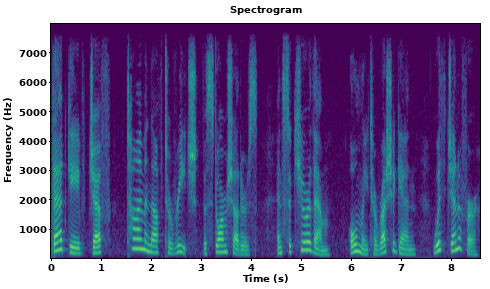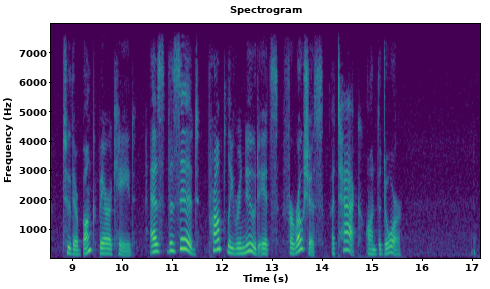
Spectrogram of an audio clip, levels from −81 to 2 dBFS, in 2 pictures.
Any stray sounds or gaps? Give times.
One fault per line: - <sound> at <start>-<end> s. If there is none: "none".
- sigh at 17.0-17.1 s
